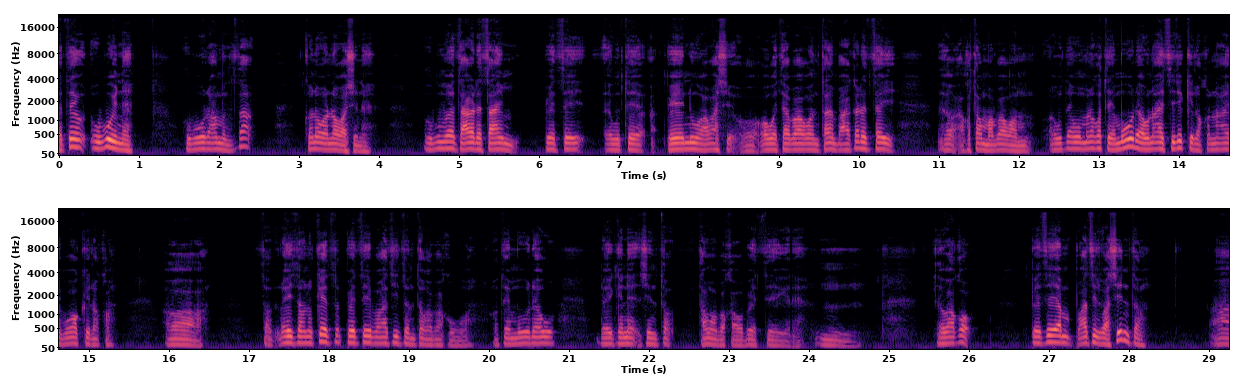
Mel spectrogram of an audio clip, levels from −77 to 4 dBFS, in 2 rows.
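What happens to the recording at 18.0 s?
Nothing goes wrong at 18.0 s; the speech runs on intact through that moment, with no dropout, click, distortion or other fault to be heard.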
